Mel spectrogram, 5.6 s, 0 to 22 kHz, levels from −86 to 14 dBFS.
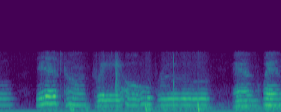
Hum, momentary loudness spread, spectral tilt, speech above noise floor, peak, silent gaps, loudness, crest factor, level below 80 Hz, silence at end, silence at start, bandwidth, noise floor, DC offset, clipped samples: none; 14 LU; -12.5 dB/octave; 26 dB; -10 dBFS; none; -27 LUFS; 18 dB; -42 dBFS; 0 s; 0 s; 4 kHz; -50 dBFS; 0.6%; under 0.1%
